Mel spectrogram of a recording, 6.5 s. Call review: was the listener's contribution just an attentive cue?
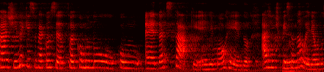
Yes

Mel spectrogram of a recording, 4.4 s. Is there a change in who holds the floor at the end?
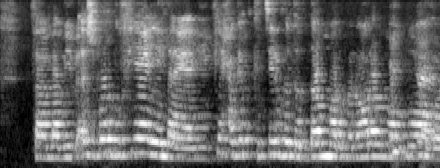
Yes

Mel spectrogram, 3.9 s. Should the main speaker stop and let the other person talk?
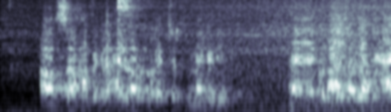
No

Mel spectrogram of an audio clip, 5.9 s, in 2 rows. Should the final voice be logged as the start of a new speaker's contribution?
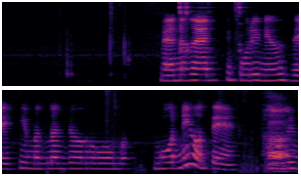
No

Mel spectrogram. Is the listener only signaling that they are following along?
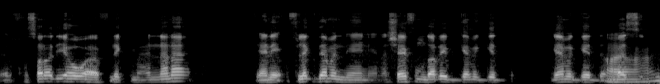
No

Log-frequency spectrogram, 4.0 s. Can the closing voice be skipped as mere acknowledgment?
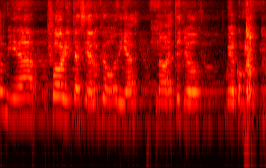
No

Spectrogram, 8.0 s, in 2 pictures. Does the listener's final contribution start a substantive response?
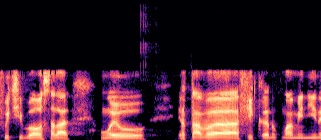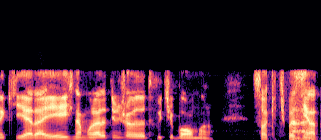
No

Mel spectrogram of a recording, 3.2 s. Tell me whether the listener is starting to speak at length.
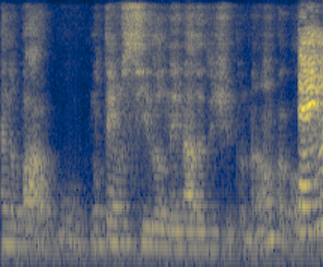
Yes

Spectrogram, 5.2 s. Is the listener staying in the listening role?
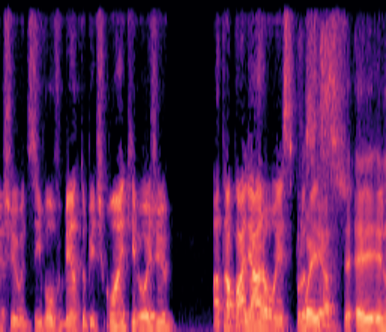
No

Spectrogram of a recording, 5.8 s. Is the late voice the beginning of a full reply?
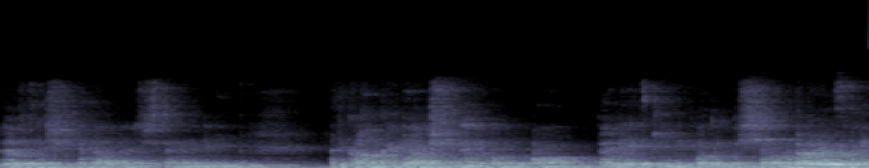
No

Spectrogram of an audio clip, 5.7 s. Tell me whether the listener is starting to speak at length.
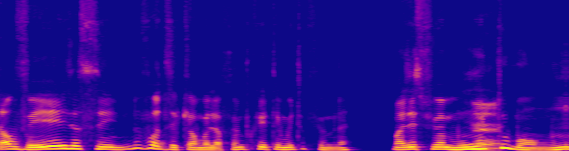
No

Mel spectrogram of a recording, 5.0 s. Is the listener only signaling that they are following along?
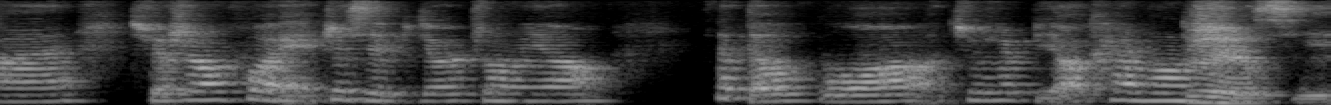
No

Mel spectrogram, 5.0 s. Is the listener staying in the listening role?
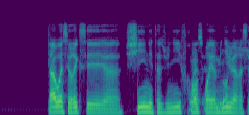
No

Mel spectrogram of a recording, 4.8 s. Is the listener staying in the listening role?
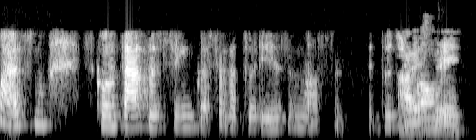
No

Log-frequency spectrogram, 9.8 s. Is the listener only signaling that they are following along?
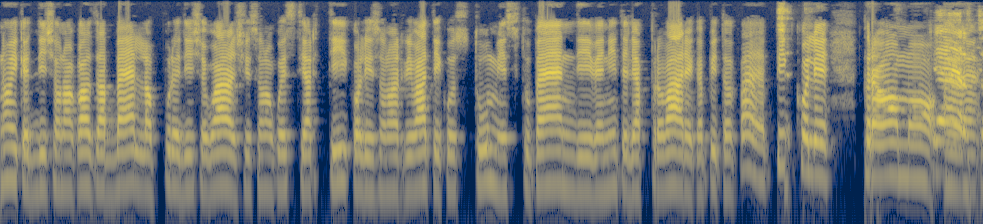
No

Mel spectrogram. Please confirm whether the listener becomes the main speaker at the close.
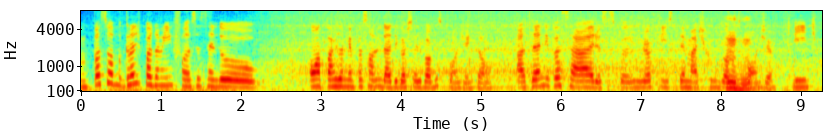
No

